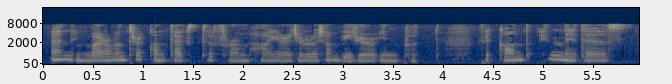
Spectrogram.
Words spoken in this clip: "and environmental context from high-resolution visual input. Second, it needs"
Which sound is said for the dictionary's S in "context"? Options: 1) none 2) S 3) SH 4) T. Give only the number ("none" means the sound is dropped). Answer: 2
